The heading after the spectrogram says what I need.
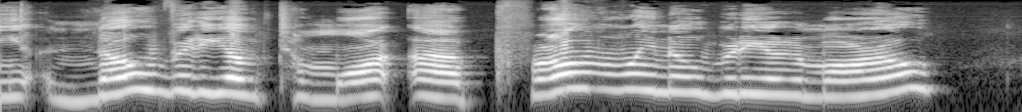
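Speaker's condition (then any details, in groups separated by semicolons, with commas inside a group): Cerebral palsy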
